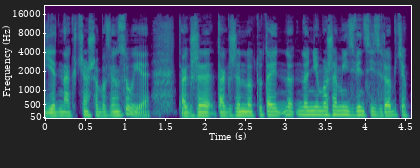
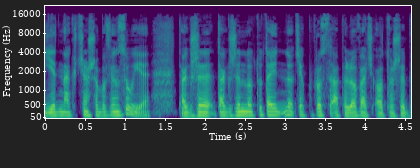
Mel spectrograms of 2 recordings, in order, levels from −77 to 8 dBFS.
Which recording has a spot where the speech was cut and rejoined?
second; 1 cut; at 3.1 s

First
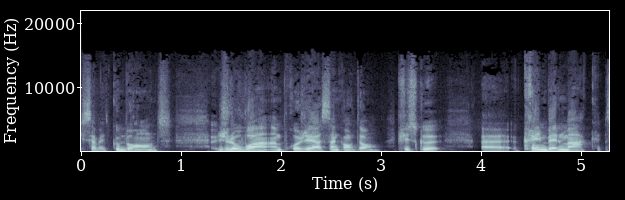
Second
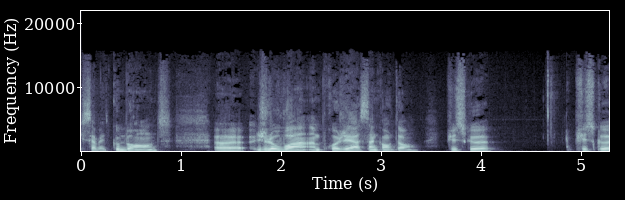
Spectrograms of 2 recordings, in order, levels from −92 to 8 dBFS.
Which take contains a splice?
first; 2 cuts; at 1.3 s, 3.1 s

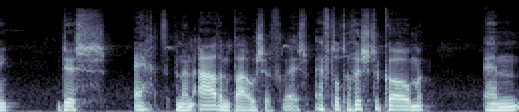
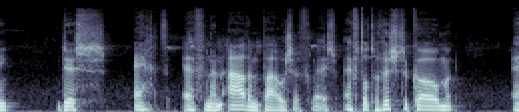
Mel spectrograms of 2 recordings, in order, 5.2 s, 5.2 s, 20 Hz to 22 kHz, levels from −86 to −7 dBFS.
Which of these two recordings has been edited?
first; 1 cut; at 1.8 s

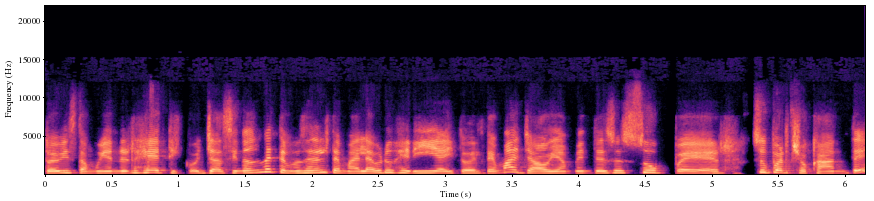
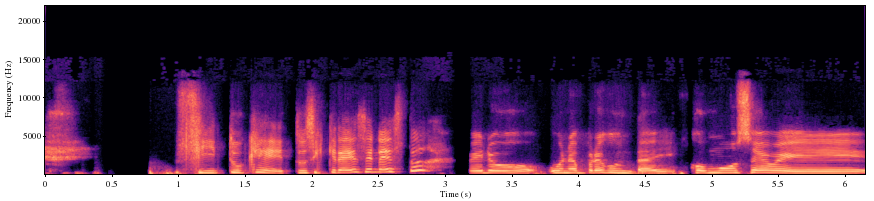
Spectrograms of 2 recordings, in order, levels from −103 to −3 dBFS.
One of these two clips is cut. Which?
second; 2 cuts; at 3.1 s, 4.8 s

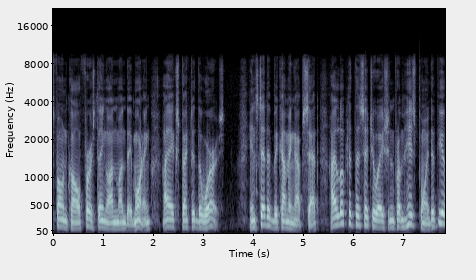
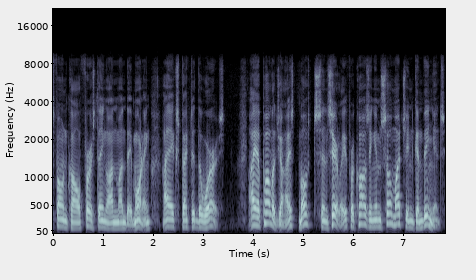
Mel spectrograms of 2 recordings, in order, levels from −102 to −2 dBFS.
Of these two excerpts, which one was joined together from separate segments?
second; 1 cut; at 3.8 s

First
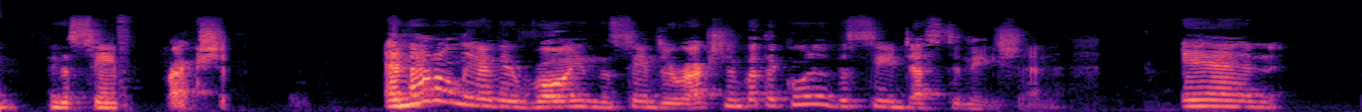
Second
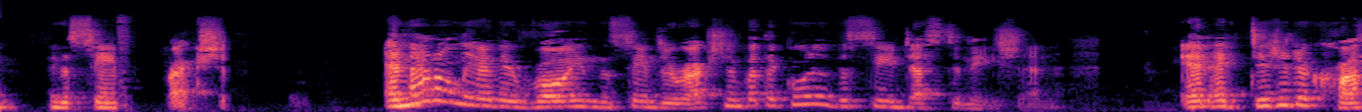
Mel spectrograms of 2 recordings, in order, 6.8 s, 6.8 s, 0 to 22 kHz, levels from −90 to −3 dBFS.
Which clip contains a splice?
second; 1 cut; at 5.9 s

